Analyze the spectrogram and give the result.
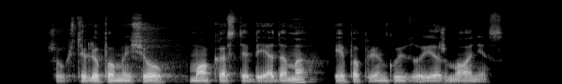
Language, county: Lithuanian, Alytus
